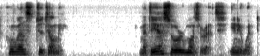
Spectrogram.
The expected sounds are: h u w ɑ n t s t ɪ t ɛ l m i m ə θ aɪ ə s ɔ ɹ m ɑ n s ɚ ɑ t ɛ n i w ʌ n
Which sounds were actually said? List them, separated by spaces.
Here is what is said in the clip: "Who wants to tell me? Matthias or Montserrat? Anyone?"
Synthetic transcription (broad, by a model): h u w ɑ n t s t ɪ t ɛ l m i m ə t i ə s ɔ ɹ m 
